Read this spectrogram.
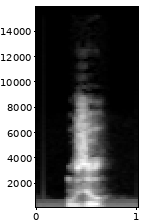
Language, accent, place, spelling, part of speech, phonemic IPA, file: French, France, Lyon, houseau, noun, /u.zo/, LL-Q150 (fra)-houseau.wav
- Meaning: gaiter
